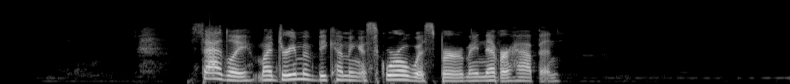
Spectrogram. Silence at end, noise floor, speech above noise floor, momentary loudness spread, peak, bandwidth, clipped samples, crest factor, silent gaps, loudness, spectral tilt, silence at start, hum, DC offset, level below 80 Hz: 2.35 s; -69 dBFS; 53 dB; 7 LU; 0 dBFS; 7.6 kHz; under 0.1%; 18 dB; none; -17 LUFS; -5.5 dB/octave; 1.4 s; none; under 0.1%; -60 dBFS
